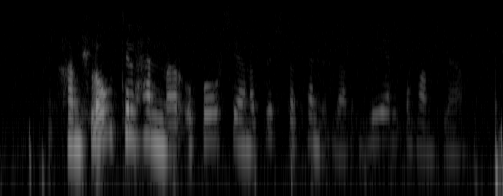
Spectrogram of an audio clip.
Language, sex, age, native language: Icelandic, female, 20-29, Icelandic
